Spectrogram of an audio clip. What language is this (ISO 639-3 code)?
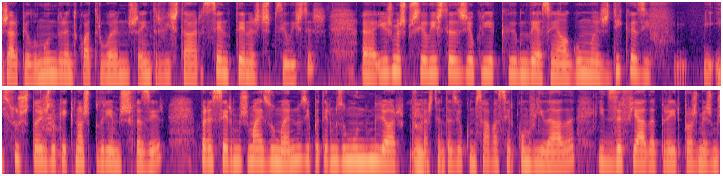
por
